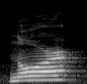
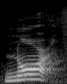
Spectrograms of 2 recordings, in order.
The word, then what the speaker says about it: north: som do TH, o som do S com a língua presa. North, sem língua presa, com língua presa. Então, north.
